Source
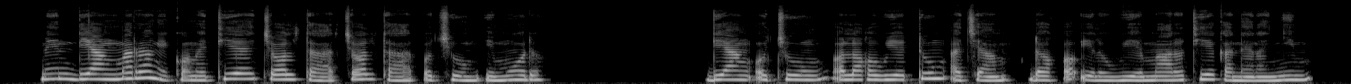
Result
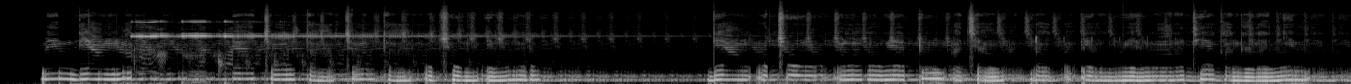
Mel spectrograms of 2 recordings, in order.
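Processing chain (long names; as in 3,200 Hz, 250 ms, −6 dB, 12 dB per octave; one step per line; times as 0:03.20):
Chebyshev band-stop filter 410–2,100 Hz, order 4
0:01.31–0:02.33: voice inversion scrambler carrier 4,000 Hz
0:07.64–0:08.34: comb filter 2.1 ms, depth 91%
echo machine with several playback heads 278 ms, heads first and second, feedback 73%, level −15 dB
harmonic generator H 2 −7 dB, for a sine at −11.5 dBFS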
